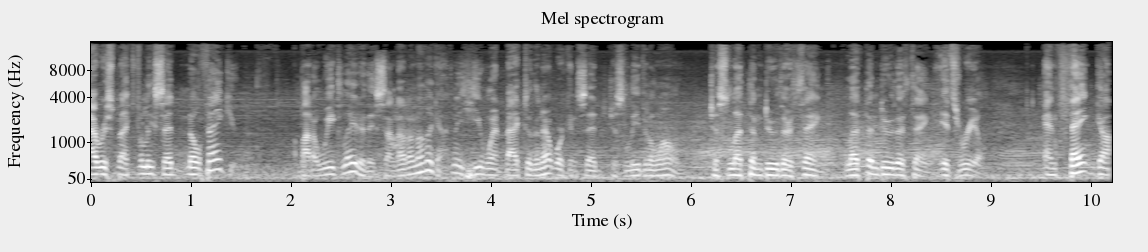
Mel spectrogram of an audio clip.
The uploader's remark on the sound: LIVE FROM STURGIS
